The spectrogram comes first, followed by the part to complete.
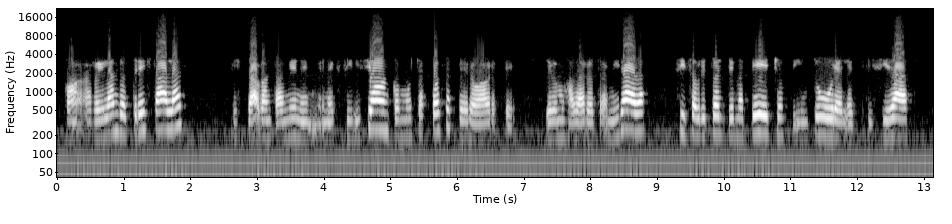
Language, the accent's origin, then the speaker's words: Spanish; Buenos Aires, Argentina; now in La Dormida, Argentina; No soy de La Dormida, no soy nacida ni criada acá. Mis raíces son de Buenos Aires, claro.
